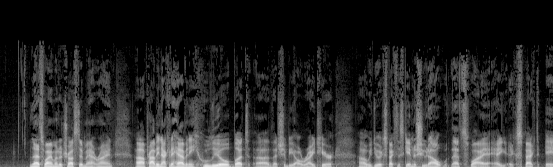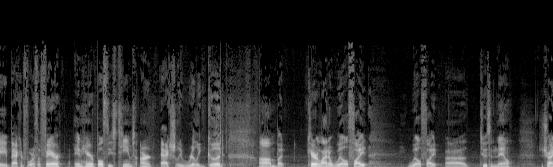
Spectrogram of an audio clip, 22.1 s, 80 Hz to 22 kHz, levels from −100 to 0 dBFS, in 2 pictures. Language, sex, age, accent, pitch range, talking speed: English, male, 40-59, American, 75-95 Hz, 170 wpm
